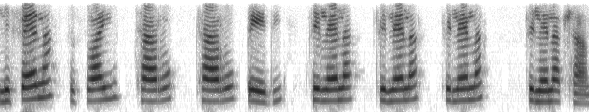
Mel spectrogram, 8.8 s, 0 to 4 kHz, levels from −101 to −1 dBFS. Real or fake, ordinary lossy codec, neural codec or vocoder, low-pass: real; none; none; 3.6 kHz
